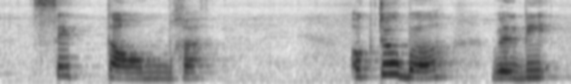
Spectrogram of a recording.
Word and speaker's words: septembre: Now that you know the pronunciations, it will be septembre. Septembre.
